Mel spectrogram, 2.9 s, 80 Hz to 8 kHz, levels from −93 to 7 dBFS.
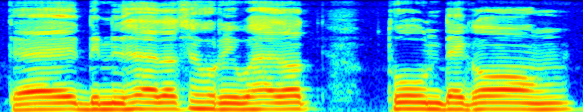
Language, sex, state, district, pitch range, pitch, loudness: Chakma, male, Tripura, Dhalai, 160-170 Hz, 165 Hz, -12 LUFS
